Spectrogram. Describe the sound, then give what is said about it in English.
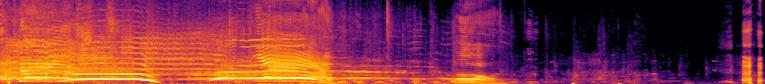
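Several voices hoot together in long, wavering pitched calls, imitating owls. The calls end in falling glides, followed by scattered short vocal bursts and chuckles. “I really appreciated the hooting.”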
